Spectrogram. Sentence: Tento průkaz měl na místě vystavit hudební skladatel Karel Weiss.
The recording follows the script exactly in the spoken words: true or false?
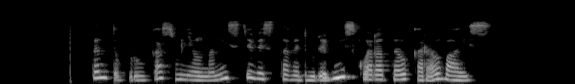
true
